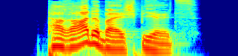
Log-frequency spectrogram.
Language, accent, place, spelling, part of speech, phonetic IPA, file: German, Germany, Berlin, Paradebeispiels, noun, [paˈʁaːdəˌbaɪ̯ʃpiːls], De-Paradebeispiels.ogg
- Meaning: genitive singular of Paradebeispiel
